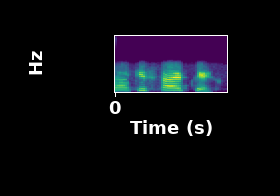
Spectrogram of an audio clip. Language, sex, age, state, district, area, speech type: Urdu, female, 45-60, Uttar Pradesh, Rampur, urban, conversation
